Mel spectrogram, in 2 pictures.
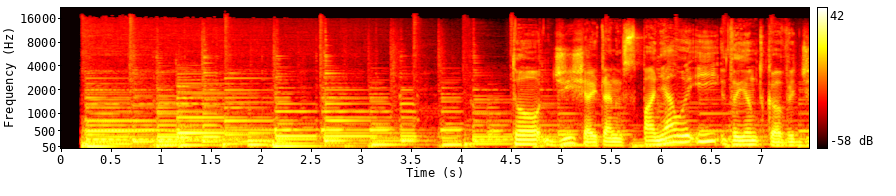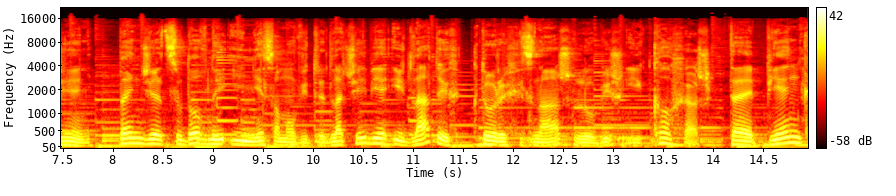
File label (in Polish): osiemnastka samba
